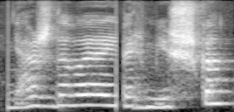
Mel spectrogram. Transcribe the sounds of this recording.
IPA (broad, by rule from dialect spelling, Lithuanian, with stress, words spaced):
ˈnʲæːʒdɐʋɐ pʲɛr ˈmʲiːʃkɐ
